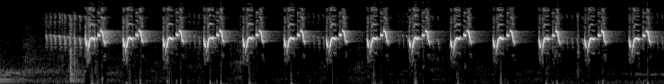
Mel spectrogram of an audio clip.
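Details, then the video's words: Songbird kept for song training, giving a loud, regular series of sharp rising chirps about every half second, each a bright whistled upsweep with buzzy overtones, repeated steadily through the clip in a quiet indoor setting. "Masteran Burung Gacor"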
